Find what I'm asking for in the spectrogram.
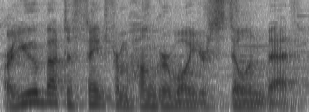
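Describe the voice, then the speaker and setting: A man's voice: lowish voice, sing-song, quick pace, music in the background. An actor playing a playful, caring young man who teases and cajoles, in a fan dub of a romance game. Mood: coaxing. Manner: teasing, lightly cajoling.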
